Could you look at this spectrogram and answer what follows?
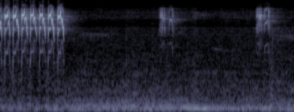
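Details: Brown-throated sunbird song: a fast burst of eight high, sharp repeated notes, then two brief high chips after a pause, over a low hum.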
